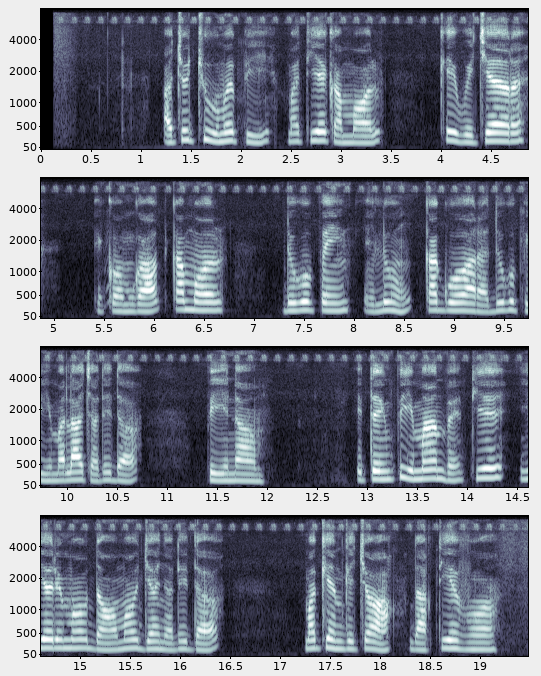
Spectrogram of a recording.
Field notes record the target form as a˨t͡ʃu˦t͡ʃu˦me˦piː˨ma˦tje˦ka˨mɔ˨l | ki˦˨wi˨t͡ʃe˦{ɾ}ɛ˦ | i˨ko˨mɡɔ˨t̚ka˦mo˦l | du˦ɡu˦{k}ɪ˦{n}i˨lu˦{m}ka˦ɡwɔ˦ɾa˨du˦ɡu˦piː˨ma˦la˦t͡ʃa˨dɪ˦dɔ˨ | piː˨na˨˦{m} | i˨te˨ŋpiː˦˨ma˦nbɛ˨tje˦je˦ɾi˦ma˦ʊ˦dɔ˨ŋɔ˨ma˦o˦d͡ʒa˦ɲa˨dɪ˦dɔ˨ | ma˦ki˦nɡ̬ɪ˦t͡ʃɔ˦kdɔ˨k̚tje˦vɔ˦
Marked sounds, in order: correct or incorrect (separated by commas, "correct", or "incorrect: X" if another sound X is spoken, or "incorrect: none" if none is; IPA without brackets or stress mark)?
correct, incorrect: p, incorrect: ŋ, incorrect: ŋ, correct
